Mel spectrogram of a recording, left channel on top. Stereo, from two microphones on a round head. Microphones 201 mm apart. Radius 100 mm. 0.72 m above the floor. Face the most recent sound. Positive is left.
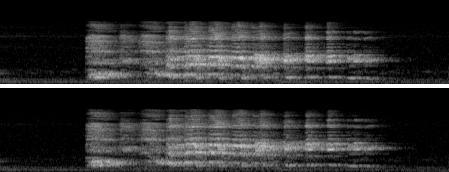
turn(degrees=60)  # may be behind; listen again after turning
